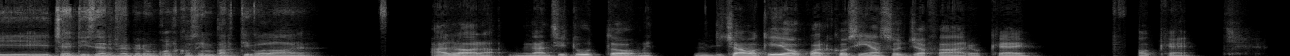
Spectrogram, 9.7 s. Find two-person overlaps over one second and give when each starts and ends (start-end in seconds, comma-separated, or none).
none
